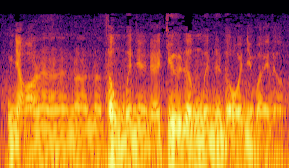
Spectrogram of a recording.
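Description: A man's voice: fairly low pitch, fairly even intonation, quick pace, warm tone, highs cut off, a little hiss or hum. A man giving a dharma talk as a Buddhist teacher, speaking bluntly and in a teasing way as he answers listeners and keeps prompting them with short questions.

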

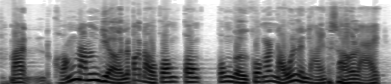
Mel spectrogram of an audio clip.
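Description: This temple visitor, a middle-aged woman with a Southern Vietnamese accent, shares an emotional personal story at a gathering in a lowish, animated, slightly mellow voice. Earnest and halting, she repeats herself and keeps speaking directly to the master.

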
